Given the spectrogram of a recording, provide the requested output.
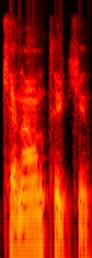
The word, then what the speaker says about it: Kenan Tekin: it for me though, so I could hear the real It's pronunciation? exactly, yeah. Kenan Tekin.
